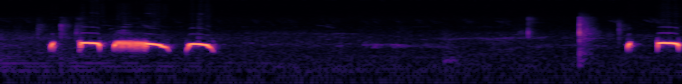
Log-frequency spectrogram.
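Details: Spotted dove kept as a lure bird, cooing in 'thúc' and 'gáy gọi' fashion. One full phrase of clipped notes, a long buzzy coo and a falling tail is followed by near silence and a sharp click. A new phrase then begins.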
